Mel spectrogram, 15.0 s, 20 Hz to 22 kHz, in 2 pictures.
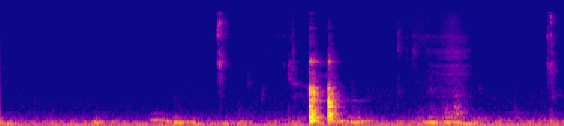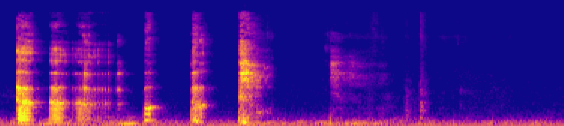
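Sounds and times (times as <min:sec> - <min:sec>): person burping: 0:07.7 - 0:11.2.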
